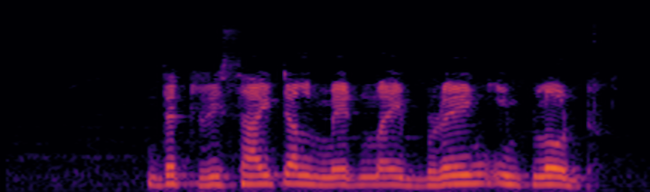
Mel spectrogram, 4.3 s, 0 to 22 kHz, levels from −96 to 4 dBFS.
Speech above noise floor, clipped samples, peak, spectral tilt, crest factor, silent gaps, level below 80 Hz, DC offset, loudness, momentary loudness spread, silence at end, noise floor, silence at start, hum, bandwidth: 42 dB; under 0.1%; -22 dBFS; -7.5 dB/octave; 18 dB; none; -80 dBFS; under 0.1%; -39 LUFS; 7 LU; 0.4 s; -80 dBFS; 0.95 s; none; 11 kHz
